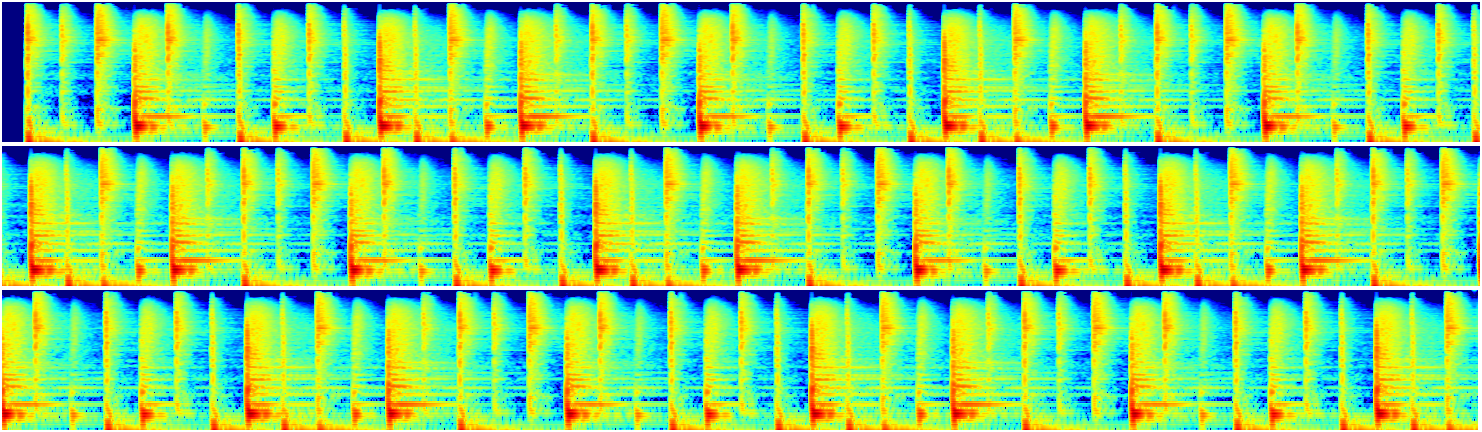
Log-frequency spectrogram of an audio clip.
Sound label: Drums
